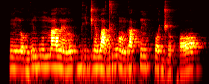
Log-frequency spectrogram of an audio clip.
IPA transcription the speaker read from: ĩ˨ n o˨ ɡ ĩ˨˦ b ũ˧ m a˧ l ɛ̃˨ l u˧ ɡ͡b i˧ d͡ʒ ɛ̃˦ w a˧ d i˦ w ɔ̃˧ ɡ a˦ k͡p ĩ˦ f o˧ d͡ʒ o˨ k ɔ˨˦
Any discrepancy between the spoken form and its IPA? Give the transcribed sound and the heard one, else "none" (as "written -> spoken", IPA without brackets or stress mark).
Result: none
